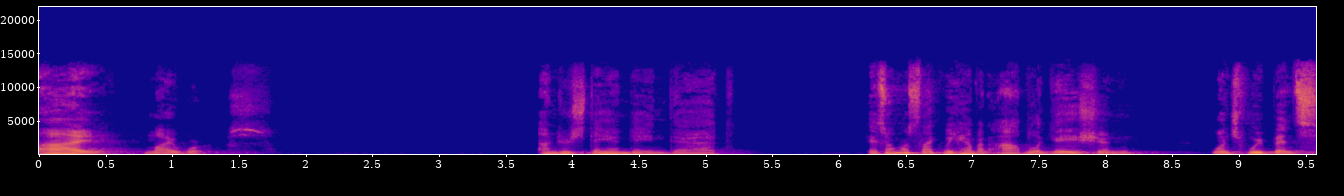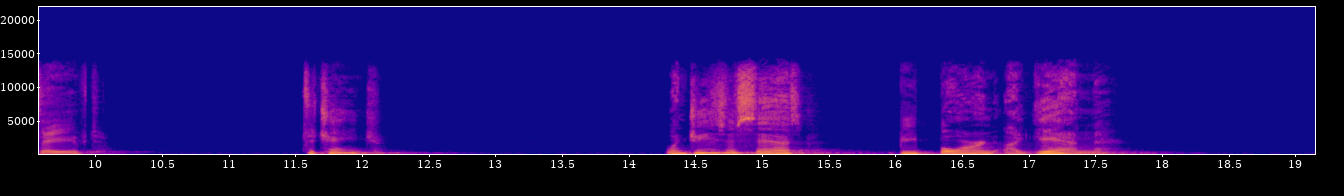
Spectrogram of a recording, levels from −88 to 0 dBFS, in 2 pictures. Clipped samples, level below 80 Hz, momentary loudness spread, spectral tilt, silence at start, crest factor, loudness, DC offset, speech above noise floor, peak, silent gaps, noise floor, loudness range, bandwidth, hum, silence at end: under 0.1%; -70 dBFS; 20 LU; -4 dB/octave; 0 s; 22 dB; -34 LUFS; under 0.1%; 54 dB; -16 dBFS; 2.89-2.93 s, 3.10-3.14 s, 3.20-3.25 s, 3.31-3.59 s, 3.68-3.72 s; -88 dBFS; 11 LU; 14.5 kHz; none; 1.45 s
